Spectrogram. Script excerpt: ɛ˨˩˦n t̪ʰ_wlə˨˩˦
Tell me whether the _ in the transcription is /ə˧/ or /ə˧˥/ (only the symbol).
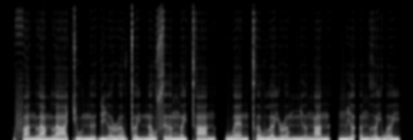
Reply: ə˧˥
